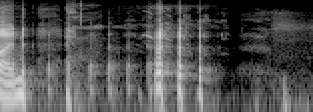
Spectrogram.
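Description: A middle-aged woman laughs loudly close to a microphone.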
